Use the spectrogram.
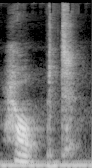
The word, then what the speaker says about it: helped: a t sound and the e is silent so the word will actually only make one syllable and not two so for example the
